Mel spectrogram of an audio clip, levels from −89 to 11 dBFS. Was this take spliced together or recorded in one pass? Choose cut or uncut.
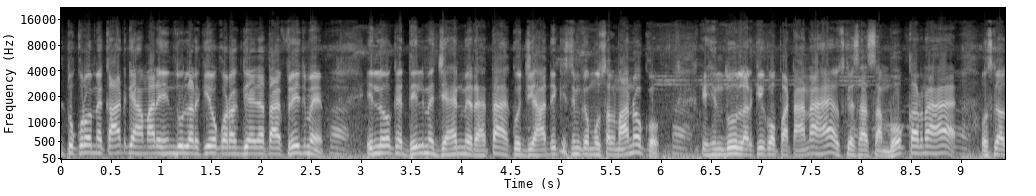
uncut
